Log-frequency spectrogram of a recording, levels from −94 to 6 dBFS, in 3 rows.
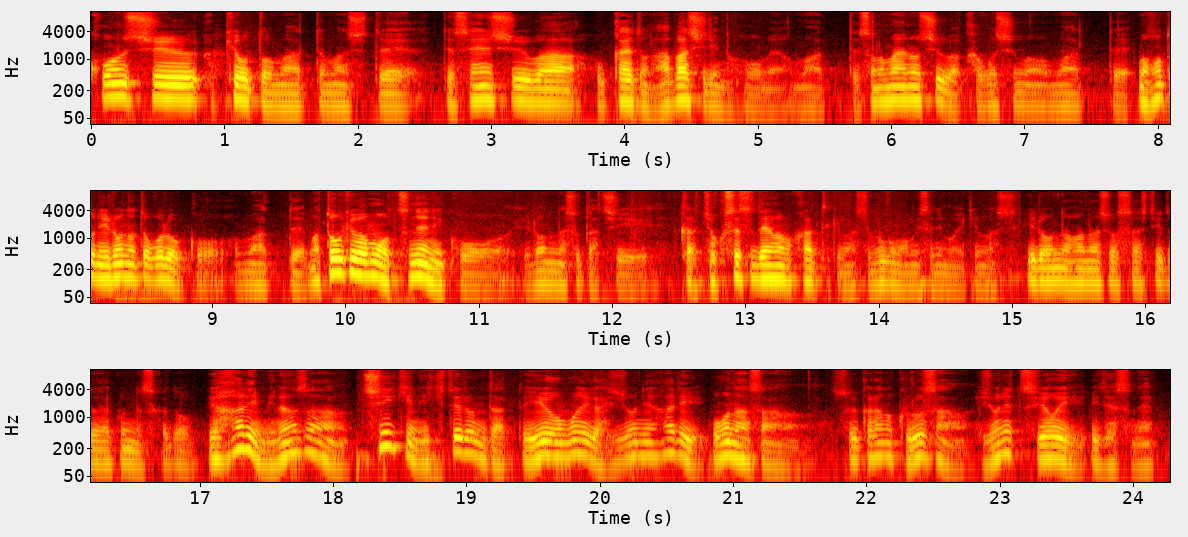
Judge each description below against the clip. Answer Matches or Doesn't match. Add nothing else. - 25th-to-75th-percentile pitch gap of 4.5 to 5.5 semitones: Doesn't match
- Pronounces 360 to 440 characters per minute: Matches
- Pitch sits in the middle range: Doesn't match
